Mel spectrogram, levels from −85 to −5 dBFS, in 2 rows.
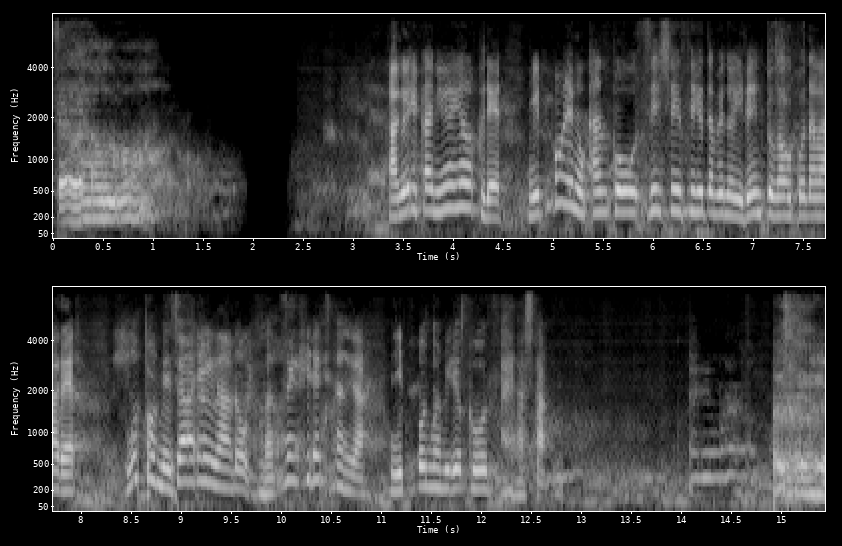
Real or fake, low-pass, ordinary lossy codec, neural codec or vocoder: fake; 7.2 kHz; none; codec, 16 kHz, 1 kbps, FreqCodec, larger model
